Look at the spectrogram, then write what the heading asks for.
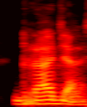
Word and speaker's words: Raja: los maestros las conferencias raya se escribe con j raja raja yoga es muy interesante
